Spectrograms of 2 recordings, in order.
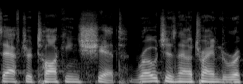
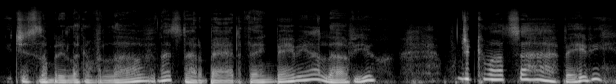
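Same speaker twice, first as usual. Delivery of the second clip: sexy put-on whisper. Acting out the scene where Billy calls to Cordelia: sexy Billy Zane whisper. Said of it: "the sexy Billy Zane whispers".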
